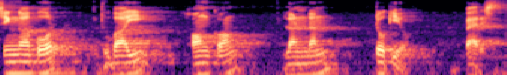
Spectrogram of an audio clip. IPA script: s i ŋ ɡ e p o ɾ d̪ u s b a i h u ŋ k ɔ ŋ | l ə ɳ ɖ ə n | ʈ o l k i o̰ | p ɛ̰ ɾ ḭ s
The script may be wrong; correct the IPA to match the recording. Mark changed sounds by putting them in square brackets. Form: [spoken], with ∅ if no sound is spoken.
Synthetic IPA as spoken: s i ŋ ɡ [a] p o ɾ d̪ u [∅] b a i h [ɔ] ŋ k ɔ ŋ | l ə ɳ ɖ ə n | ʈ o [∅] k i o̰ | p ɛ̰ ɾ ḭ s

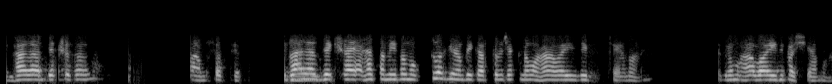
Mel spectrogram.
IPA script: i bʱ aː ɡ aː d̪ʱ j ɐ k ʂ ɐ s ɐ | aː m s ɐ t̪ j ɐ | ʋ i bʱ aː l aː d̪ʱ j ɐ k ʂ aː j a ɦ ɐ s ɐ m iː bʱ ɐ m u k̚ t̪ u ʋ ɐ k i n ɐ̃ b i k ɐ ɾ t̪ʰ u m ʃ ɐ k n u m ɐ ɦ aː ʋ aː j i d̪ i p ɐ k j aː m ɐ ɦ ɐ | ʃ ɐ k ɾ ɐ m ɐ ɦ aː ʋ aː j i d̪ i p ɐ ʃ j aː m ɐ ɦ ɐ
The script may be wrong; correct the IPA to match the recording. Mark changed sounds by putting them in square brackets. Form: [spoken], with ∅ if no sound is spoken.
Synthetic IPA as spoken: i bʱ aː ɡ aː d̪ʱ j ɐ k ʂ ɐ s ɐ | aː m s ɐ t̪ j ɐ | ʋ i bʱ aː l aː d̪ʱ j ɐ k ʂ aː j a ɦ ɐ s ɐ m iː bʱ ɐ m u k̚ t̪ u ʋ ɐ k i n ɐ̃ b i k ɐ ɾ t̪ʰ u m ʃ ɐ k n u m ɐ ɦ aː ʋ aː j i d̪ i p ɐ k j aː m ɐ ɦ ɐ | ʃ ɐ k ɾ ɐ m ɐ ɦ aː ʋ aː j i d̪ i p ɐ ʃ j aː m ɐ ɦ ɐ

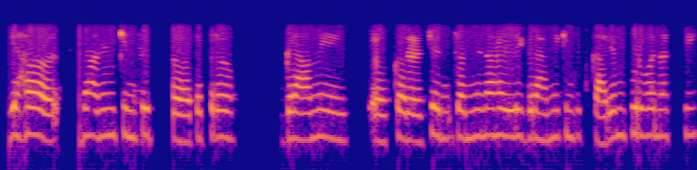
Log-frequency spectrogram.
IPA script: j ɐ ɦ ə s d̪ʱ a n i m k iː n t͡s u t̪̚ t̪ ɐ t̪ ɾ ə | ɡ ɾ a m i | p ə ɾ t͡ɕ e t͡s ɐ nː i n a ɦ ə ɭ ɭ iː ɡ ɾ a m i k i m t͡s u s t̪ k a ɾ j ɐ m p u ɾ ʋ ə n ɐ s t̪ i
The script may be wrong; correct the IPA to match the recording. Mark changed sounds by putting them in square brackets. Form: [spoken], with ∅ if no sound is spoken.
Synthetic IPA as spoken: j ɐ ɦ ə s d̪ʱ a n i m k [i] n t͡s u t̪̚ t̪ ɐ t̪ ɾ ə | ɡ ɾ a m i | [k] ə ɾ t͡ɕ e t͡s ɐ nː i n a ɦ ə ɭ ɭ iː ɡ ɾ a m i k i [n] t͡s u [∅] t̪ k a ɾ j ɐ m p u ɾ ʋ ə n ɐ s t̪ i

